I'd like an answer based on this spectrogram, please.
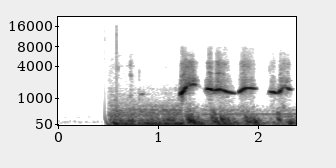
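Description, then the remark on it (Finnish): A quick human whistle by a listener: four short, bright notes in fast succession, the first sliding upward, over a low background rumble. “Otetaan meidän kuulijan … nopea vihellys tähän näin.”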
